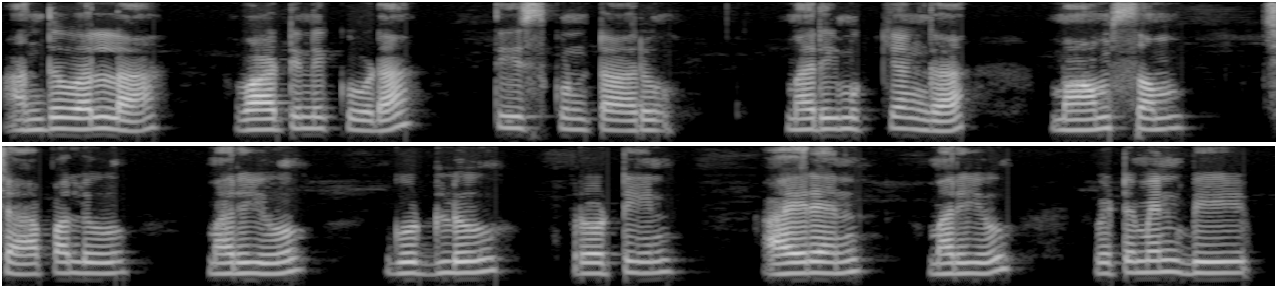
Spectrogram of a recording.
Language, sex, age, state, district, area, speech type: Telugu, female, 60+, Andhra Pradesh, East Godavari, rural, spontaneous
